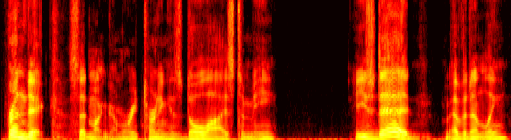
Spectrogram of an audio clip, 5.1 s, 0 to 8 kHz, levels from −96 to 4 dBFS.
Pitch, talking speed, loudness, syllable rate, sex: 105 Hz, 140 wpm, -20 LUFS, 5.1 syllables/s, male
